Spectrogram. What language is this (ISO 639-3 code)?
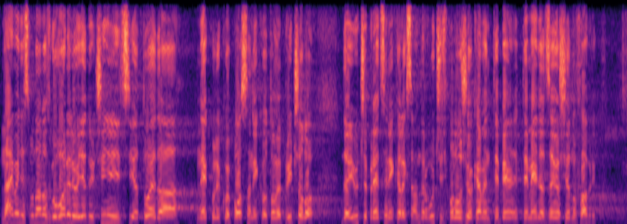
srp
